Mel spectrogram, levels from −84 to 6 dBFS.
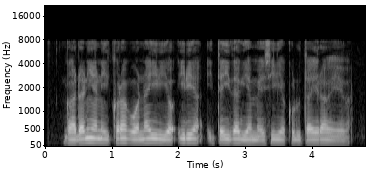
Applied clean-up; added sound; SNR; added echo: none; none; none; none.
